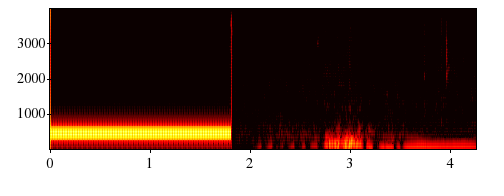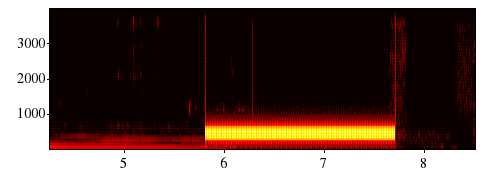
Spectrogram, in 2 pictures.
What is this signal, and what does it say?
Ringback tone (North America), 440 + 480 Hz.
